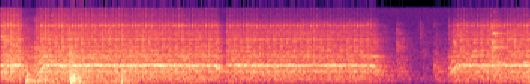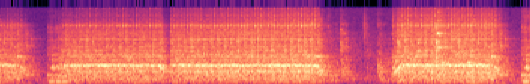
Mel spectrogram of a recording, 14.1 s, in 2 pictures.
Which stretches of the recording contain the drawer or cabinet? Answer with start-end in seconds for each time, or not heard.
0.3-1.8.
